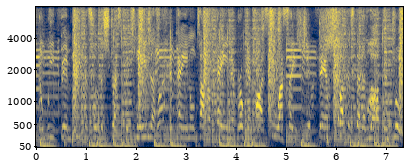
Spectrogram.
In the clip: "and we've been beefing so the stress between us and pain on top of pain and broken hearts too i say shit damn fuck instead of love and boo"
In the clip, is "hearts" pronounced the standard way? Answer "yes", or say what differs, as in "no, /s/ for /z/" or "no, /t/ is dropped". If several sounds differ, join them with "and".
yes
